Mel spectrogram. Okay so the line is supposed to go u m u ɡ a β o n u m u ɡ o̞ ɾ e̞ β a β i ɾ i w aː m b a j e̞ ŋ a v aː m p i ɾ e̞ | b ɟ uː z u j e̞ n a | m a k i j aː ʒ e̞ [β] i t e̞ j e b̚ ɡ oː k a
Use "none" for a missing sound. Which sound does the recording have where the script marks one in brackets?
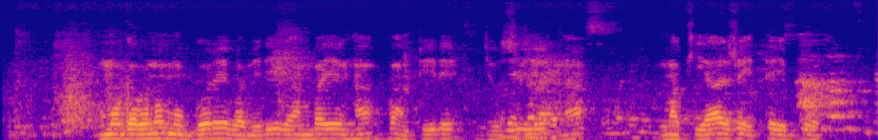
none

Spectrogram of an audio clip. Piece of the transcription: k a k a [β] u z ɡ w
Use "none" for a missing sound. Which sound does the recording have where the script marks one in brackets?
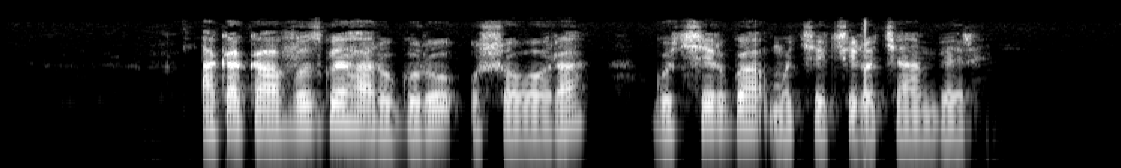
v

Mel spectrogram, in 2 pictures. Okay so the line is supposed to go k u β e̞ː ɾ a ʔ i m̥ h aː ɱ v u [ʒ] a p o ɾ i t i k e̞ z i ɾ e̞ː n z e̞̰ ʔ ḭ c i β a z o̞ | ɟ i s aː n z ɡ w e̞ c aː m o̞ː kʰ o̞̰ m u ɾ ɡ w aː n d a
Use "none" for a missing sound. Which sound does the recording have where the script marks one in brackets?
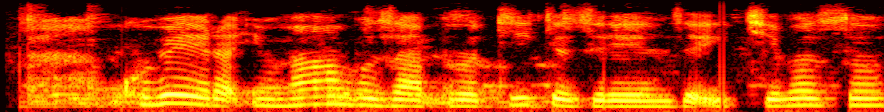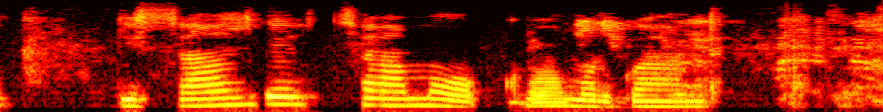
z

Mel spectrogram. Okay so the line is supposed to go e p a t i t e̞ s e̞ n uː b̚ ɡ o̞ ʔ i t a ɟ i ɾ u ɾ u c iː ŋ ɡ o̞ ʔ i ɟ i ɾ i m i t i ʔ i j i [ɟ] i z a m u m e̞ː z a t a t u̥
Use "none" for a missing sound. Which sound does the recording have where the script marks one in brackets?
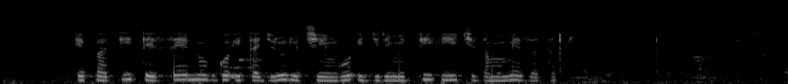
c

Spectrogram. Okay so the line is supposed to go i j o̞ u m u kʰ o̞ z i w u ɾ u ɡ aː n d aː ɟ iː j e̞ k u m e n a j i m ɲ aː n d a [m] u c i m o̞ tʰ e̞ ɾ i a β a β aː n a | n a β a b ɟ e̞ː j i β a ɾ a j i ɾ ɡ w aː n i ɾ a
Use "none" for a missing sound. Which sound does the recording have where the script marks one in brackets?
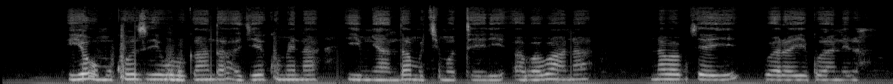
m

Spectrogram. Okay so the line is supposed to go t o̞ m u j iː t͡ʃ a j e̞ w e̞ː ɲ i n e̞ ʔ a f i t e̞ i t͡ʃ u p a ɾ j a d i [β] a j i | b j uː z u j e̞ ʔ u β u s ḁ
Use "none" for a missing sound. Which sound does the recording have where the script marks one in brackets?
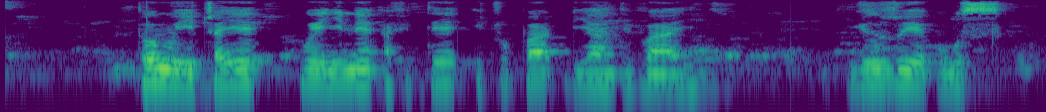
v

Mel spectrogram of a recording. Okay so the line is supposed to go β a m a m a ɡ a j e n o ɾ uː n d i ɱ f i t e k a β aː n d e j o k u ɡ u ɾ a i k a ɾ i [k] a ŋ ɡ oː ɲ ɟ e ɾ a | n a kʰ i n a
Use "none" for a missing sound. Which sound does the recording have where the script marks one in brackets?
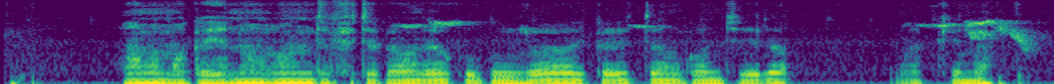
t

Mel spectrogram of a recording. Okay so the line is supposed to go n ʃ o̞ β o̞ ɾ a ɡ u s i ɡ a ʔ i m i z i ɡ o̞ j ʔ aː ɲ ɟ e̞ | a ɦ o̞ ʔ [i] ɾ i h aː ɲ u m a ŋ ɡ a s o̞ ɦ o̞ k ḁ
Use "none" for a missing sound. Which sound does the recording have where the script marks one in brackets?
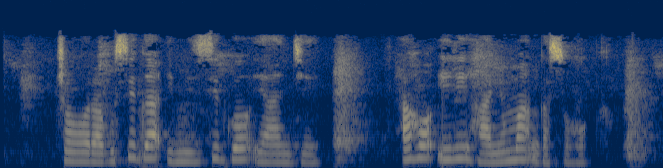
i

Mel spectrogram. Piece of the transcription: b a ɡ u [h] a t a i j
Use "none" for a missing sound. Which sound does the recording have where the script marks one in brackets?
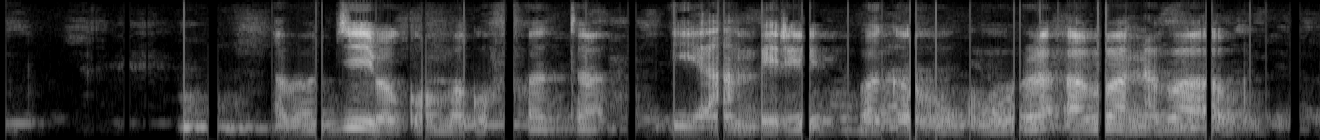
f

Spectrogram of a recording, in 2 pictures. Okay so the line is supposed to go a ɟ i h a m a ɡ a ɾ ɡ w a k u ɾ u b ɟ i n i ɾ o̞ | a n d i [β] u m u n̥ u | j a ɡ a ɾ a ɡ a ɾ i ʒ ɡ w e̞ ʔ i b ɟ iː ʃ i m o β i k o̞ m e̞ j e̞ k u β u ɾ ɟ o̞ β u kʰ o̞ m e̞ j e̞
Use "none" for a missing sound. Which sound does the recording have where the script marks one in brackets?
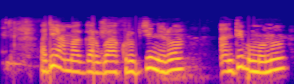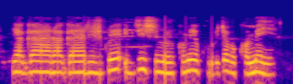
β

